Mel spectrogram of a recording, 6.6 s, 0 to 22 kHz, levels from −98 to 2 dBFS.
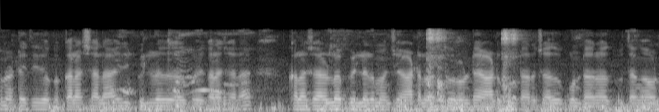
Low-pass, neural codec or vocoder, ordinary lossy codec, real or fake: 7.2 kHz; none; none; real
